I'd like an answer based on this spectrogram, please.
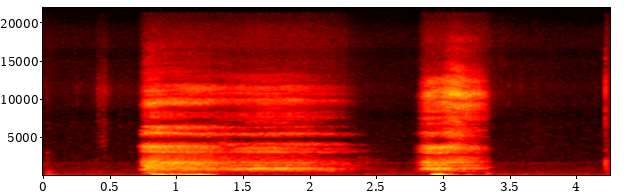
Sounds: Sigh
